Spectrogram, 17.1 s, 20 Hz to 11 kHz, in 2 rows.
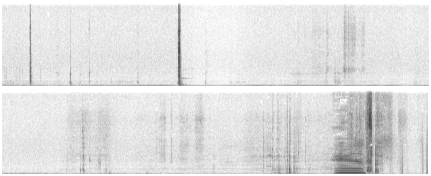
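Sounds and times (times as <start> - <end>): low hum inside truck cab: 0.0 - 17.0.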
